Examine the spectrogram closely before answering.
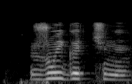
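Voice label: "жуйгӧдчыны", Komi, female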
